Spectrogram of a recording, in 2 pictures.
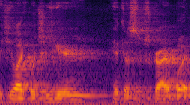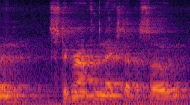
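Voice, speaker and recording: Amid noticeable background noise and audible room echo, a man with a fairly low pitch and ordinary pitch variation talks at a moderate pace with hardly any pauses. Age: 30s. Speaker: podcast host. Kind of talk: personal storytelling monologue.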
